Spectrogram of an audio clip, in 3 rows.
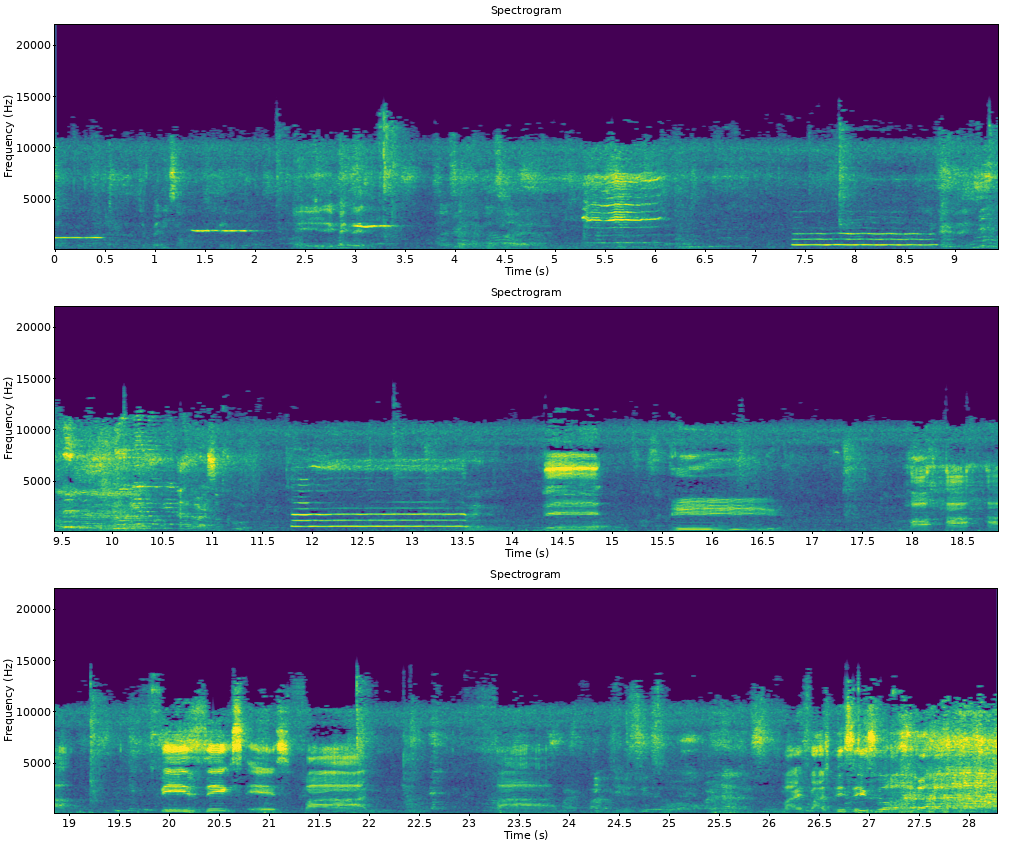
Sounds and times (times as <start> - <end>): Hubbub, speech noise, speech babble: 0.0 - 7.4, 8.7 - 12.2, 14.9 - 18.0, 19.1 - 28.2
Speech: 19.9 - 22.2.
